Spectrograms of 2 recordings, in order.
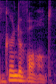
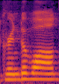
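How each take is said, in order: First: The name is said with a German pronunciation. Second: The name is said with an English pronunciation. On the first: The speaker calls it right. "it's Grindelwald" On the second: The speaker calls it wrong. "Even though we heard Grindelwald the entire time through the Harry Potter universe, scratch that out of your brain"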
